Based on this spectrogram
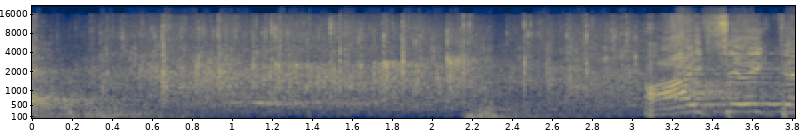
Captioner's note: audience applauding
